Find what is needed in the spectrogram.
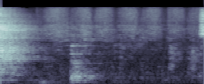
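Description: An eraser rubbing across a board in two wiping strokes. The first starts sharply and fades over about half a second; the second, shorter one comes just under a second in.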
